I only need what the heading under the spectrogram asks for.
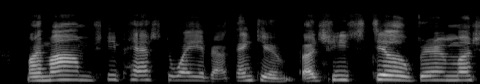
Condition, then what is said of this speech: Cerebral palsy. And it just affects my arms, my talking.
